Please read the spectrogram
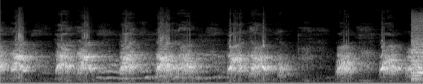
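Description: Small fluffy white dog barking repeatedly, about two barks a second, with a brief pause about three seconds in.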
